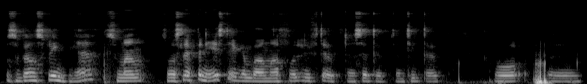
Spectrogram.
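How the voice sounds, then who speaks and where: A man's voice: fairly high pitch, steady tone, very noisy. A man casually discussing a video game, retelling its scenes with lots of enthusiasm and fillers.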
